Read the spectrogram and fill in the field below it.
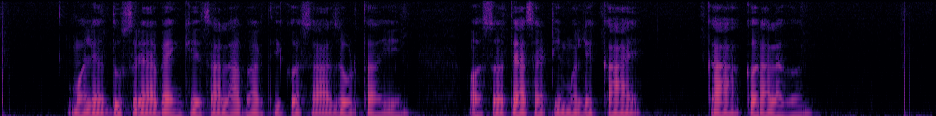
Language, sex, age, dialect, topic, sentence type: Marathi, male, 31-35, Varhadi, banking, question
